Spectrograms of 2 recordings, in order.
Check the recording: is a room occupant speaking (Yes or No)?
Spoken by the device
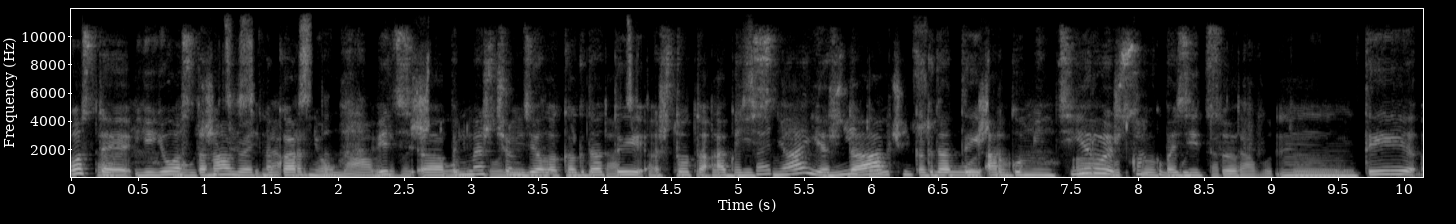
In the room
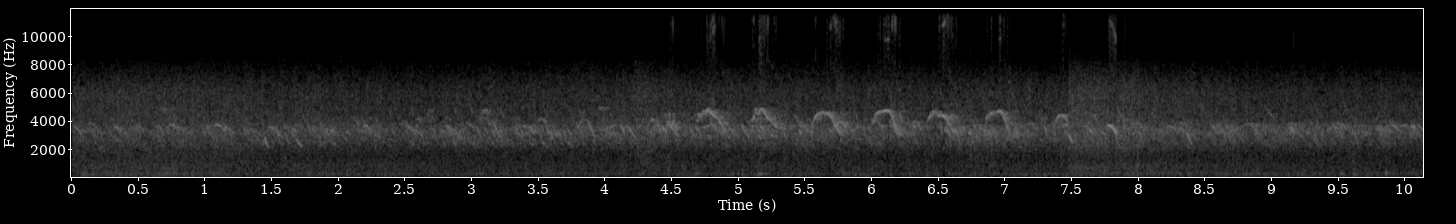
No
